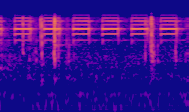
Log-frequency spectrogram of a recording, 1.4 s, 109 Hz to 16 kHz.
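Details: New PC build with an Antec 900W power supply and CPU water cooler at first power-up. Fans run while the motherboard gives short, high, evenly spaced beeps about four a second, flagging a startup error.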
